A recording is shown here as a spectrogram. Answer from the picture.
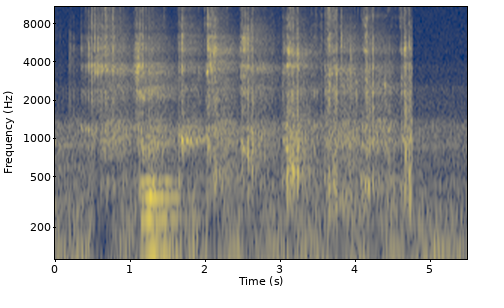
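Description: Close-miked eating of beef: wet chewing, sucking and lip-smacking in a quick run of sharp clicks, with a short hummed 'mm' about a second in. The eating sounds stop shortly before the end.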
